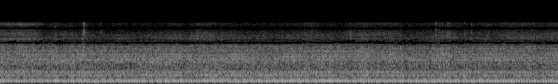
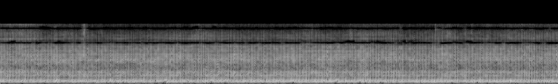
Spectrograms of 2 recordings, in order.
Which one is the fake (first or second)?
second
